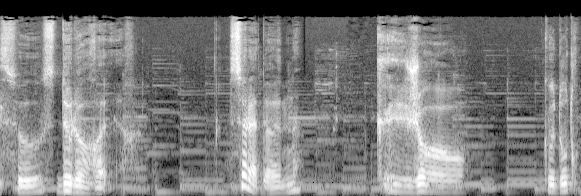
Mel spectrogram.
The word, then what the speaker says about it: Cujo: Cela donne Cujo, que d'autres prononcent Cujo, notamment dans le film, mais je préfère dire Cujo.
